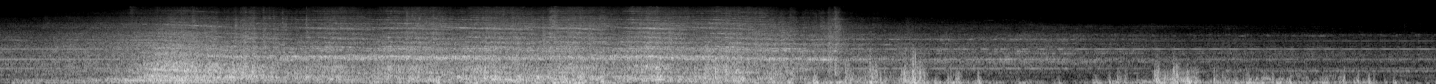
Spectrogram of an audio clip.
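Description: Volkerrail class 203 diesel locomotive passing close with an empty work train, loudest for the first few seconds as the locomotive goes by. The wagons follow, their wheels knocking sharply a few times over the crossing. The level crossing's mechanical bells ring steadily throughout.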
